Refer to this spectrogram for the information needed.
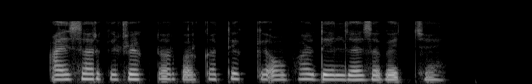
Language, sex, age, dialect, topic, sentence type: Maithili, female, 18-24, Bajjika, agriculture, question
